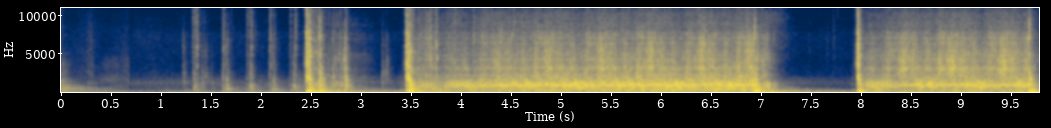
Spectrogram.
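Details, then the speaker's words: 1979 Jeep Cherokee Chief S Wide Track, long-stored, cranked on a hot battery after tightening the terminals, before fuel is supplied. A few starter clicks, then strong, even cranking pulses; the engine is not seized and compression sounds fine. "She turns over so she's not stuck and she doesn't sound like she's uh lacking compression cuz this is a hot battery."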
